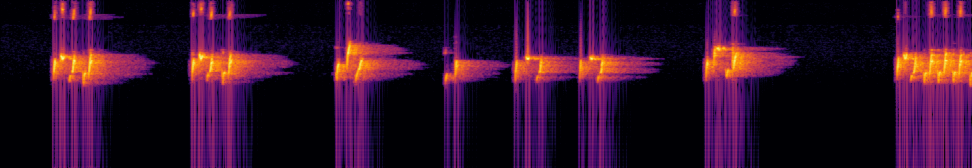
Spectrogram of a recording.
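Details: High, sweet goldfinch twitters: a string of brief chirpy phrases, some with a rising inflection, separated by short pauses, ending in a denser buzzy cluster of notes; clean, quiet background.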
